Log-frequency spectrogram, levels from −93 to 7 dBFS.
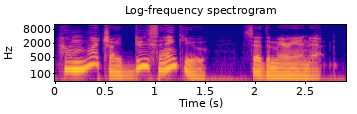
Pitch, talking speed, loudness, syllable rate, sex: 135 Hz, 185 wpm, -16 LUFS, 5.0 syllables/s, male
